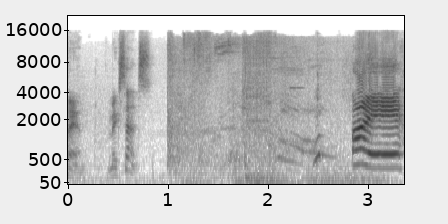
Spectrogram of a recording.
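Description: Gunfire crackles from a video game.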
